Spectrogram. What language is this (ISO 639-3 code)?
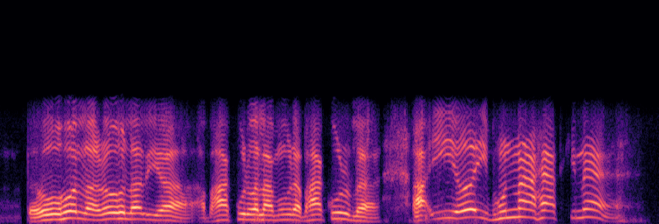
mai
